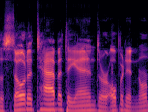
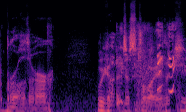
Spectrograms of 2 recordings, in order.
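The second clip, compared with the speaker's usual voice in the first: breathy, whispered character voice; 7 semitones lower, 10 dB quieter than usual. Retelling a coworker's Optimus voice from a voice-changing thing: imitating an Optimus voice. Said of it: "I'm doing the voice too good".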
